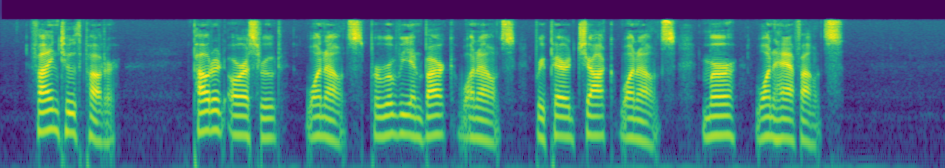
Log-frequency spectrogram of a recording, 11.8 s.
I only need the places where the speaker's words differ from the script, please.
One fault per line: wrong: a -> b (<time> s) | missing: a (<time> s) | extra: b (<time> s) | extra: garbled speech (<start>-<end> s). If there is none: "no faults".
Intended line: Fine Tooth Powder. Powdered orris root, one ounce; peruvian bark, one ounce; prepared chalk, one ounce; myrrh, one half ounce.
no faults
